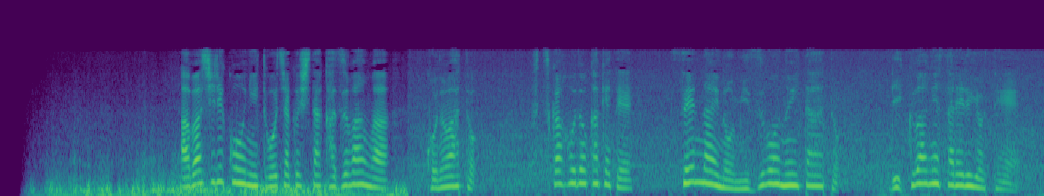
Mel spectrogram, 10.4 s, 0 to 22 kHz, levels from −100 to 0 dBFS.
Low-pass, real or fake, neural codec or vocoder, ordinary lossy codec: none; real; none; none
